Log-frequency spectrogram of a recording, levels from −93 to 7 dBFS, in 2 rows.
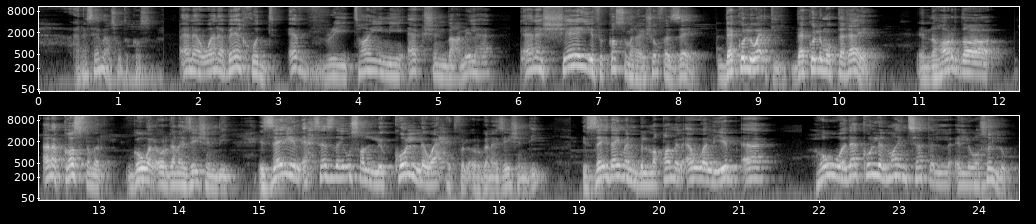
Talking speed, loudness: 120 wpm, -21 LUFS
